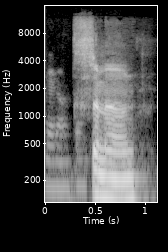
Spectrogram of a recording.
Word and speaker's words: Simone: right i don't know simone the moan matt started his career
